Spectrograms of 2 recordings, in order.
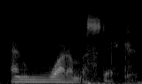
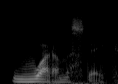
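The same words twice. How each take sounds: First: Hushed, breathless whisper of regret. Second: Said in the usual way. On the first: Real, not acted. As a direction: drop to a whisper on what a mistake. Parents turning backs on kids.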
